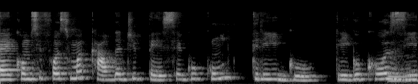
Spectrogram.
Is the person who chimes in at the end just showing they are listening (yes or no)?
yes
